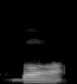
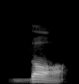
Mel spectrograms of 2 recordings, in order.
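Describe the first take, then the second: First: The consonant is produced with weaker, lighter airflow. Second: The consonant is pushed out with stronger airflow. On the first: "Tanpa istitolah maka kedudukannya sedikit lebih lemah" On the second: "dorongan udara atau power suara dot ini lebih uh, keras"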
